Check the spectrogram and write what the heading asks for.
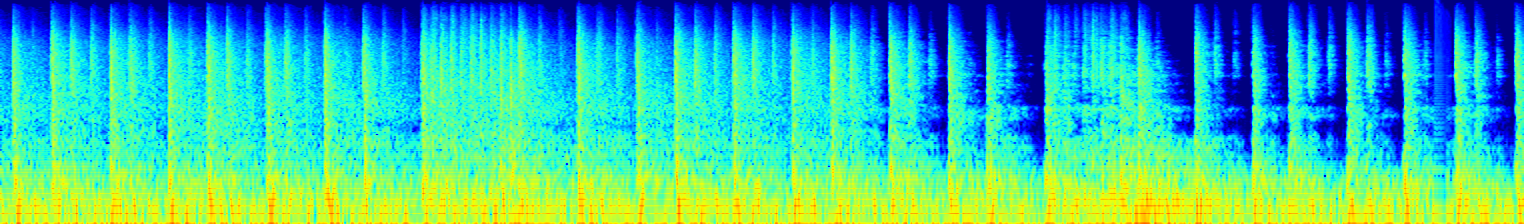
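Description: Soloed percussion track of an orchestral action-film cue: low drums struck in a fast, driving rhythm of several hits a second. The hits stand more apart in the second half.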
